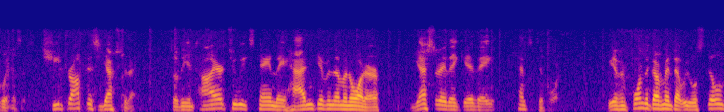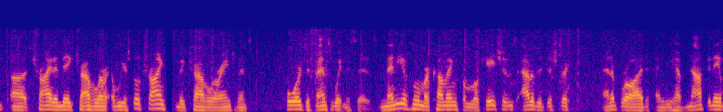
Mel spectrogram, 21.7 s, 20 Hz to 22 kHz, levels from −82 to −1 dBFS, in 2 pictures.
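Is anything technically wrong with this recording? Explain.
Yes. Four kinds of fault can be heard in this speech.

Noise suppressor artifacts run through the whole clip. The suppressor pulls down the bands it judges to be steady noise, frame by frame, by about 21 dB. The room noise, about 17 dB below the speech, does not stay level. It drops away in the pauses and comes back under the speech.

Speech cut by the noise suppressor happens six times: 0.0 to 2.02 s, 2.56 to 3.9 s (just before "they hadn't given them"), 6.16 to 8.38 s (right after "given them an order"), 9.12 to 13.78 s, 14.34 to 14.62 s, and 15.16 s to the end. The suppressor mistakes parts of the speech for noise and turns them down with the background, by about 18 to 22 dB at worst. Soft consonants and word endings sound swallowed or faint. Within each of the first five stretches only short pieces are hit, adding up to less than a second.

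A short stall from a late packet occurs at 13.35 to 13.46 s. A packet arrived late and the jitter buffer ran dry. The receiver held the last sound for 90 ms until the packet came, then carried on from the same point. Nothing is lost. You hear a sound stretched too long, with a slight buzz or dip.

A jitter buffer speed-up runs from 15.42 to 15.96 s. The buffer had built up more audio than it wanted, so the receiver cut out many tiny pitch-period pieces to shrink the delay. Roughly 70 ms goes missing there. The speech plays at 113% speed with its pitch unchanged, so this half second sounds hurried.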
